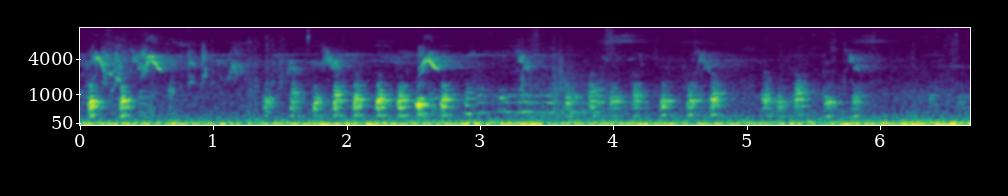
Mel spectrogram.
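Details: Small village chicken coop atmosphere via Sony PCM D100 and Sennheiser ME66: steady, rapid clucking from the flock throughout, mixed with scattered high chirps of small birds and a low background hum.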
